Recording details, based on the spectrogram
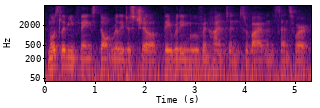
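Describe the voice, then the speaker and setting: A man's voice: deep voice, little pitch movement, normal speed, fairly bright tone, echoey room, a little hiss or hum. A man in his thirties from Sri Lanka, a podcast guest talking in a reflective, rambling way. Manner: reflective, rambling, spiritual talk. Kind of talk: casual interview chat.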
